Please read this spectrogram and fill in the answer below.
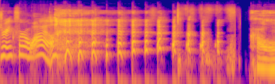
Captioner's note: laughter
